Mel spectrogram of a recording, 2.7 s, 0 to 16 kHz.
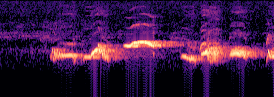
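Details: A common blackbird sings on 22 April 2018: a mellow, fluted warble of rising and falling notes in a continuous phrase lasting about two seconds, with no other clear sounds.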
